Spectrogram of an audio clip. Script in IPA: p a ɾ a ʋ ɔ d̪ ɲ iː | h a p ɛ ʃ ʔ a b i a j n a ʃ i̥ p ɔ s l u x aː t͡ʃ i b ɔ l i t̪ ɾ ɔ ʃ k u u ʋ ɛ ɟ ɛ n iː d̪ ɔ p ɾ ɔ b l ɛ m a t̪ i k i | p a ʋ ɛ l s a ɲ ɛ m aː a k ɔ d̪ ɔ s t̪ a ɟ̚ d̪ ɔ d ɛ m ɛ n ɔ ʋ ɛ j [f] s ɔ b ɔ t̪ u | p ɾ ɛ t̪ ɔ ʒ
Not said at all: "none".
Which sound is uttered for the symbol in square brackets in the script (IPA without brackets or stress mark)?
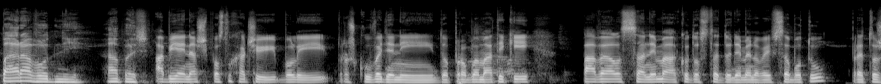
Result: f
